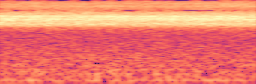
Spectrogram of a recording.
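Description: A dense, steady chorus of cicadas buzzing continuously in a high-pitched, shimmering drone, unbroken and even in loudness throughout, with no voices present.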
